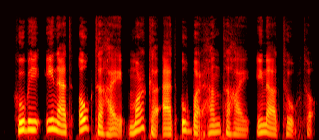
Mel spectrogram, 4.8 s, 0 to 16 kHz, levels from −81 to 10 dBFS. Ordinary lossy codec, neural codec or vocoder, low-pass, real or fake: none; codec, 16 kHz in and 24 kHz out, 0.4 kbps, LongCat-Audio-Codec, two codebook decoder; 10.8 kHz; fake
